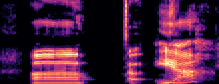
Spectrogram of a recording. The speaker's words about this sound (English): Burps. I'll tell you all about burps.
